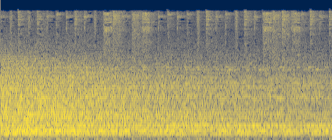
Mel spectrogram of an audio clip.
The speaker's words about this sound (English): It's nighttime as an old beat-up blue car drives down a hill toward a city.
